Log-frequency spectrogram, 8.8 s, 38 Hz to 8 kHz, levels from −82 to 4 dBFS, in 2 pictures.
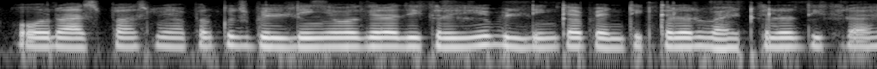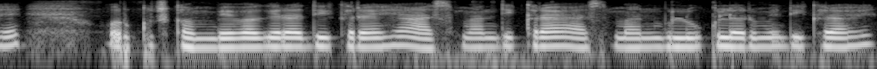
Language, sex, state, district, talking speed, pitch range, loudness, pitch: Hindi, male, West Bengal, Kolkata, 275 wpm, 210-220 Hz, -14 LUFS, 215 Hz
